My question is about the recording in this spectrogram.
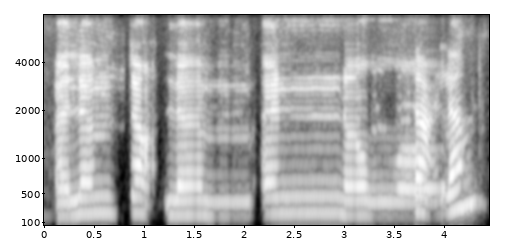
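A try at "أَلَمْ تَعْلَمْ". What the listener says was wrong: Ta'lam tu jangan dengung. Lam yang bertanda mati tak dengung.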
